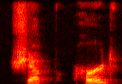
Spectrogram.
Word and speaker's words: shepherd: If we take the word shepherd and we kind of pull it apart, shep-herd, if we pull those words apart a little bit more, we have sheep herder.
